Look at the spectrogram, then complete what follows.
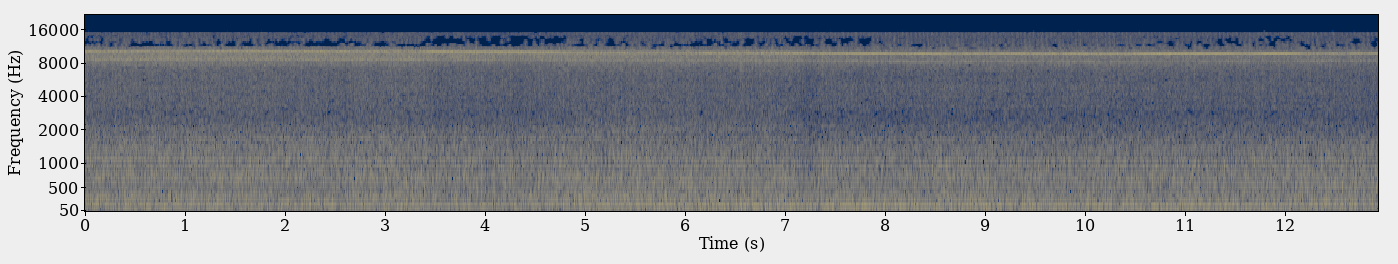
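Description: Steady engine and rotor noise from the aircraft filming from above, typical of a helicopter heard from inside, with a constant high-pitched whine over it.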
